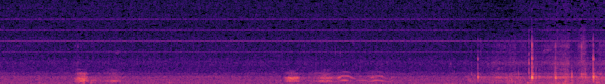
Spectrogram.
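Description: Distant animal calls over faint outdoor background: one short call about a second in, then a run of three or four short calls about three seconds in, with a few faint clicks near the end.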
